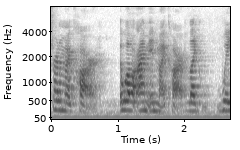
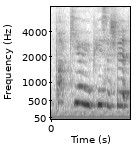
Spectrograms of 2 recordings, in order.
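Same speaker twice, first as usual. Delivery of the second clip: higher mock yell out the window; retold yell; 9 semitones higher than usual. Cursing the cheating ex from mom's car, mock yell.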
